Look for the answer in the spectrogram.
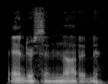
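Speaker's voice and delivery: plain reading voice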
